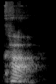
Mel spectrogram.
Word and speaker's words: Ka: The term soul in ancient Kemet is actually Ka. They'll mispronounce it, define it as spirit, but it's really Ka, the soul.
